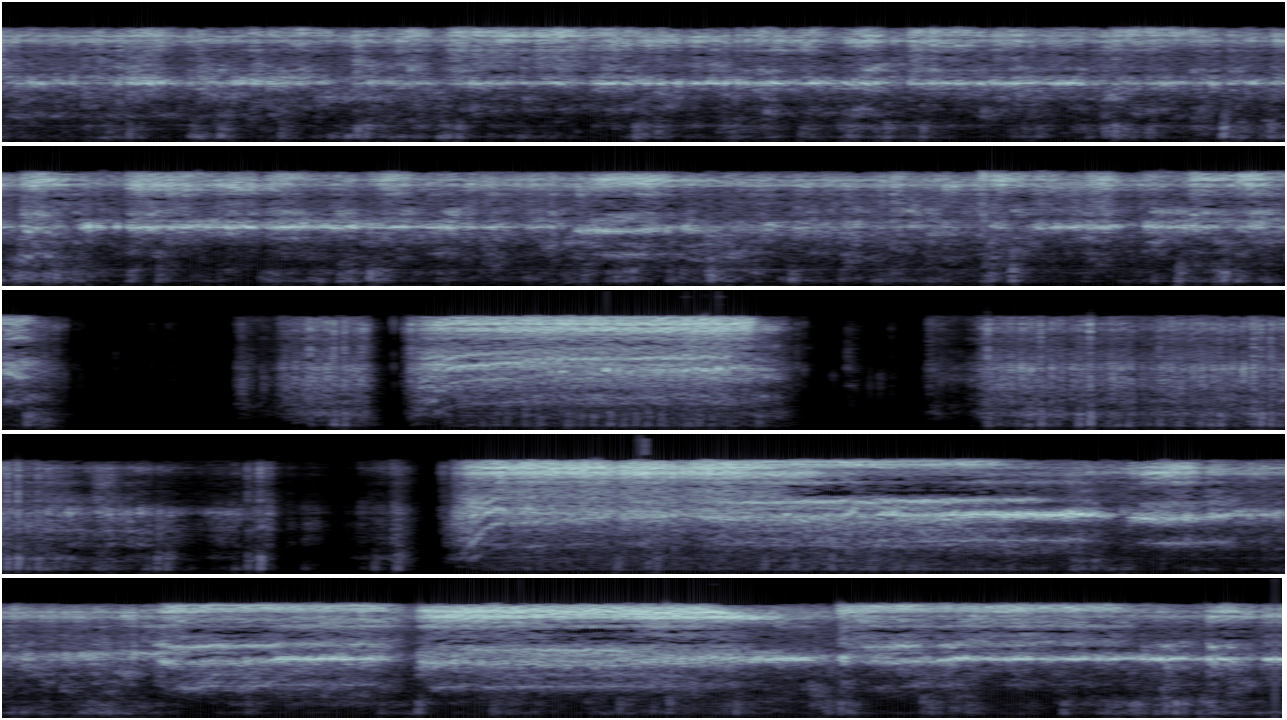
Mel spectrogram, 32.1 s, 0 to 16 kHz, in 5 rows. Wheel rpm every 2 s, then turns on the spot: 230, 230, 230, 230, 230, 230, 130, 80, 80, 20, 50, 210, 230, 230, 220, 230.
12-14 16-20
